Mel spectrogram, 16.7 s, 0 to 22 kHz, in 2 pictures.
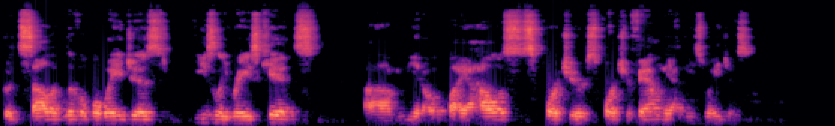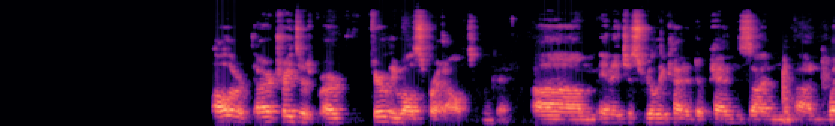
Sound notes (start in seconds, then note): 7.9 silence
